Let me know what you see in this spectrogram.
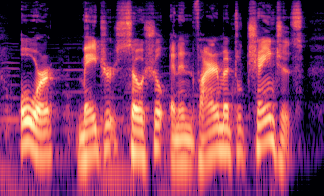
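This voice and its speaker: With music in the background, a man with an American accent speaks at a moderate pace in a fairly high voice with lively intonation. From United States. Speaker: comedian, actor, podcast host. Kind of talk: history podcast narration for kids.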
